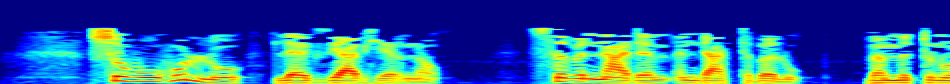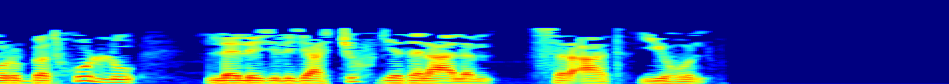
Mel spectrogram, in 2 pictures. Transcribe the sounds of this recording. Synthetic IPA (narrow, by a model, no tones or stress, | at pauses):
sɨβuɦulːu | ləɨɡzjaβɦe̞ɾnəw | sɨβɨnːad̪əmɨ̰nd̪at̪ʰːɨβəlu | bəmːɨt̪ːɨno̞ɾubːət̪hulːu | ləlɨd͡ʒlɨd͡ʒat͡ʃːɪhjɛzəlaləm | sɨɾʔa̰t̪jɪho̞n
